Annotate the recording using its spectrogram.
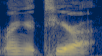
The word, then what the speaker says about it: Rangatira: That's how you pronounce it, Rangatira.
